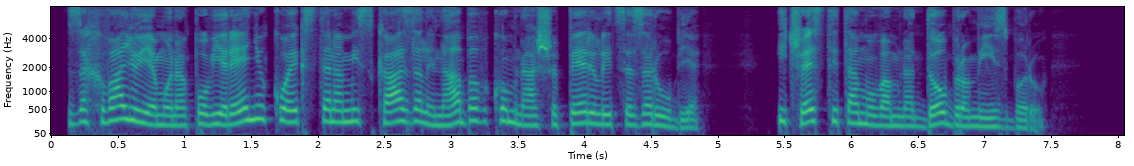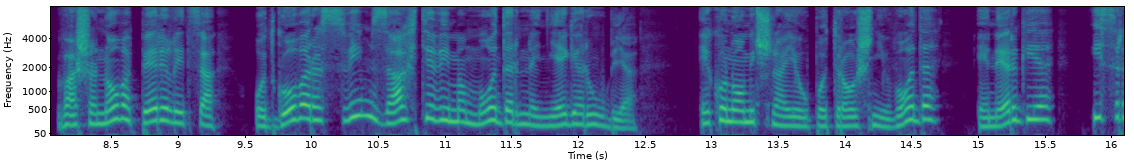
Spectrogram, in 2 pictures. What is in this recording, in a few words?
female croatian voice over talent narrative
